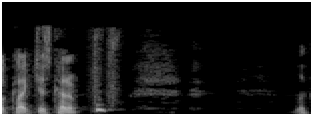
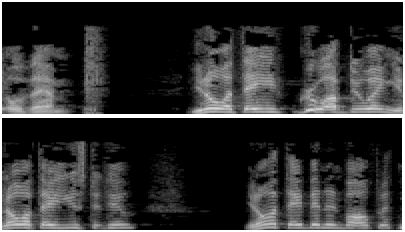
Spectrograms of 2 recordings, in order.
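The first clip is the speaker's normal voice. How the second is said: scornful gossip, higher pitched; dismissive; 8 semitones higher, 5 dB louder than usual. Retold or imitated. A judgmental churchgoer writing someone off, scornful. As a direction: sneer at them as a lost cause. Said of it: "write off and say".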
